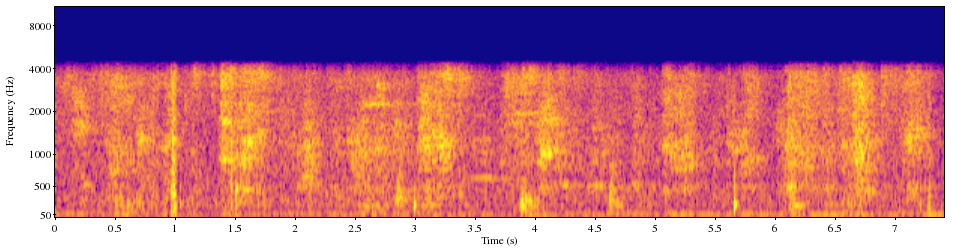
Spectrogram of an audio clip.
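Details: Pet dogs at play produce soft, hoarse growls and huffs in short rising bursts, spaced about half a second apart, with a few sharp clicks and thumps from their movement.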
